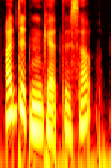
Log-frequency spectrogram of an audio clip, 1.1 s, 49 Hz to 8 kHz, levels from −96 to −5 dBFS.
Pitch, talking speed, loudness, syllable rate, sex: 190 Hz, 270 wpm, -19 LUFS, 5.3 syllables/s, female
